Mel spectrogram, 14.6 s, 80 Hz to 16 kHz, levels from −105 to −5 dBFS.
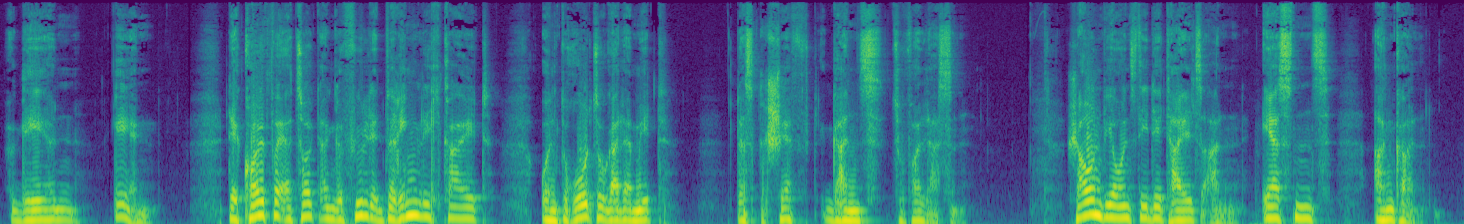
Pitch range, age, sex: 115-150 Hz, 60-79, male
